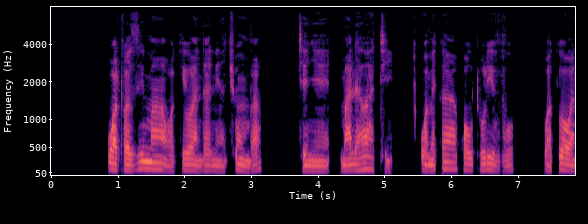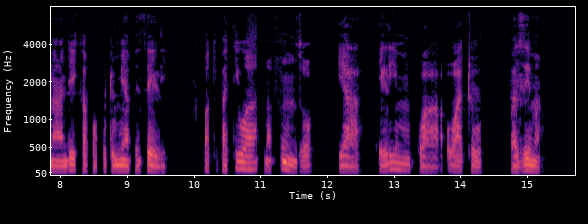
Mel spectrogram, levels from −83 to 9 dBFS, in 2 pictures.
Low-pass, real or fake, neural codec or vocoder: 7.2 kHz; real; none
